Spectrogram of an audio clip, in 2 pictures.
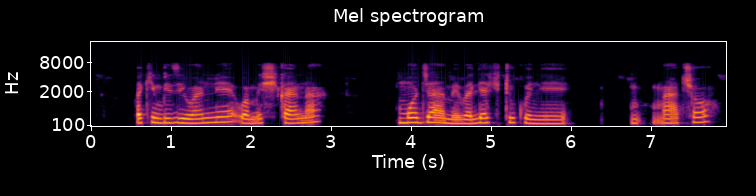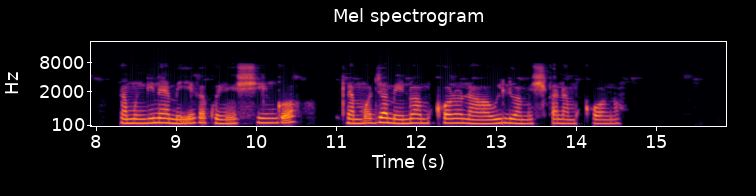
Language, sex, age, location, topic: Swahili, female, 18-24, Kisii, education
